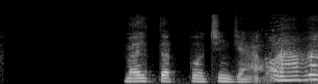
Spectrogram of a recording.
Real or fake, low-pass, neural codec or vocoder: fake; 10.8 kHz; codec, 16 kHz in and 24 kHz out, 0.4 kbps, LongCat-Audio-Codec, two codebook decoder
